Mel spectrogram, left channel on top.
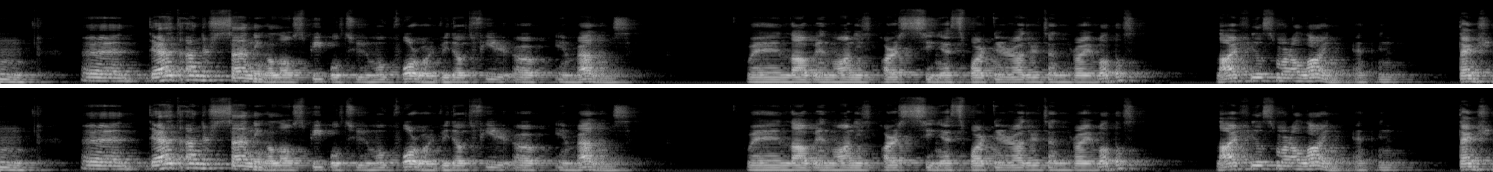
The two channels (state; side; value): identical; both; correlation 1.00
